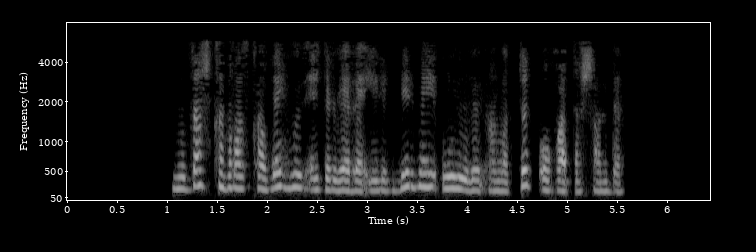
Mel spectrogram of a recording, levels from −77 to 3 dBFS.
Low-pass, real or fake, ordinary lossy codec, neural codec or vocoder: 7.2 kHz; fake; MP3, 24 kbps; codec, 16 kHz, 1 kbps, FreqCodec, smaller model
